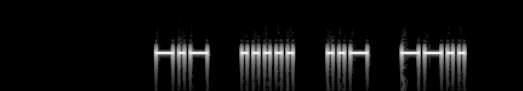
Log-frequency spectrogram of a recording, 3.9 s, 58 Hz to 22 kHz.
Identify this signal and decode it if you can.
Morse code, heard as a keyed tone, about 27 wpm, spaced as for 20 wpm, 690 Hz. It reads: K5UZ
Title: USA Call Signs - 4 Characters - 2x Character Spacing - 28wpm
